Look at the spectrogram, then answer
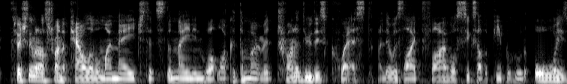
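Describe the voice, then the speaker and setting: The speaker talks at a fairly quick pace in an Australian accent, keeping the intonation fairly even. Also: man. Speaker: video game streamer. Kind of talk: live gameplay stream commentary. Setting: live stream.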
